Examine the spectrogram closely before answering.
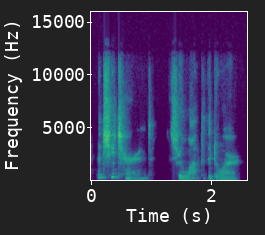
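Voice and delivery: usual speaking voice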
